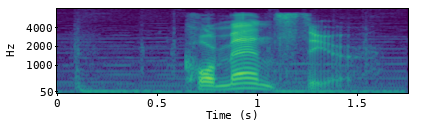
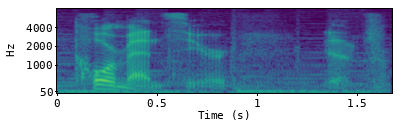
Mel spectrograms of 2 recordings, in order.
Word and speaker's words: Cormanthyr: Yeah, you'll sometimes hear Cormanthyr, sages and so on, they're talking about something they don't know of, they just read. So in the same way that you can mispronounce names, Desbris for debris and so on, that you've just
